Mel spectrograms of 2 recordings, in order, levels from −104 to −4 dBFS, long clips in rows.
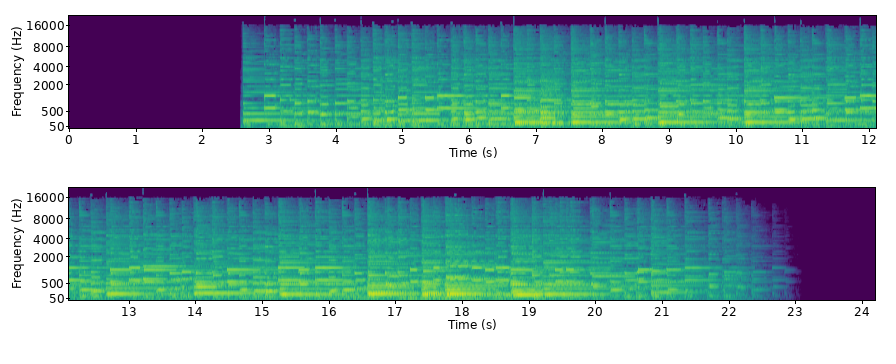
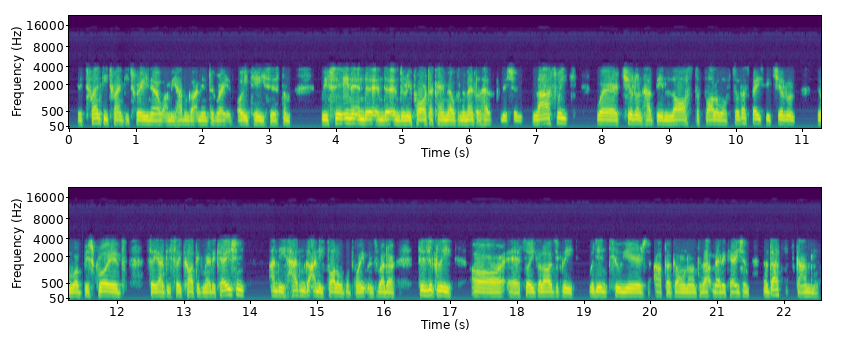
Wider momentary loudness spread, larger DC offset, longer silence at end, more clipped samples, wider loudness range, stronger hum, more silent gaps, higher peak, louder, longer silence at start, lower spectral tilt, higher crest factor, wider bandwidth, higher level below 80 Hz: about the same, 8 LU vs 6 LU; neither; first, 1.75 s vs 0.05 s; neither; first, 10 LU vs 2 LU; neither; neither; second, -6 dBFS vs -2 dBFS; second, -23 LUFS vs -15 LUFS; first, 2.6 s vs 0.15 s; second, -5.5 dB/octave vs -9 dB/octave; first, 18 dB vs 12 dB; first, 16 kHz vs 4.1 kHz; first, -44 dBFS vs -56 dBFS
